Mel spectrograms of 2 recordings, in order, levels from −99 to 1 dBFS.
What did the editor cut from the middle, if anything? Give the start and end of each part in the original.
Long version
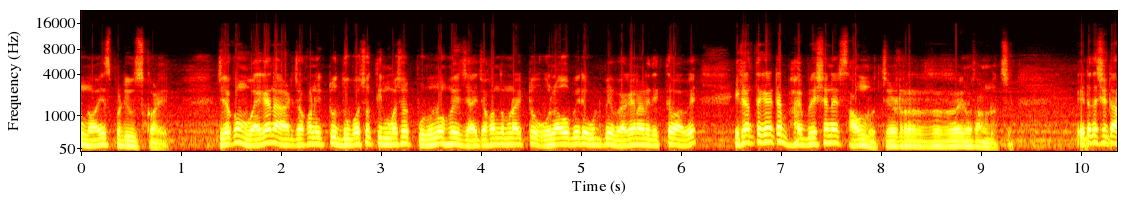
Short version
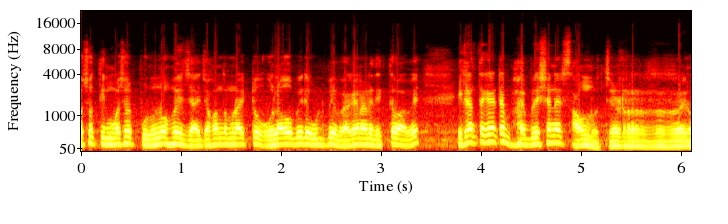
none

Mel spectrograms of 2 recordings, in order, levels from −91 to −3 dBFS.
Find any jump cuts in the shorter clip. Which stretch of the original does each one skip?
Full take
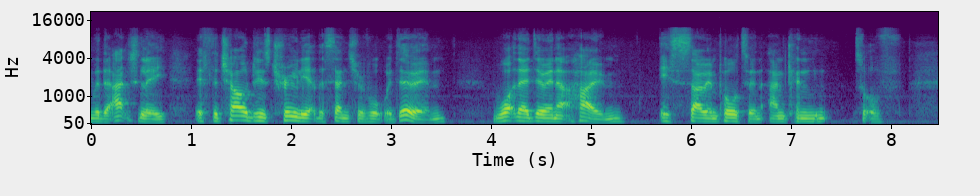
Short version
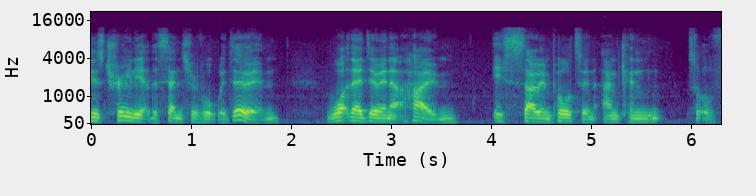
none

